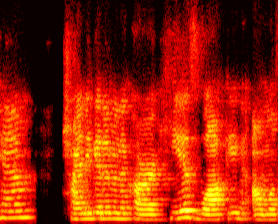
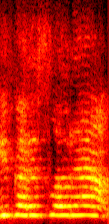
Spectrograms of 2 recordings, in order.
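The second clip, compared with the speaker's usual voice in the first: play-acted high, hollered yell; 9 semitones higher, 3 dB louder than usual. Driver retells a man hollering from the back seat; imitating someone yelling. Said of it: "Like he's yelling this".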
